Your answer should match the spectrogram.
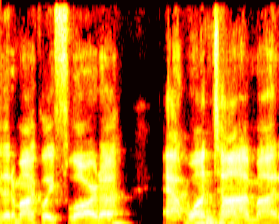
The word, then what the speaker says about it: Immokalee: So it's Immokalee. That is a word from the Seminole Indian language, and it means my home. You can always tell the name, pronounce the name of an Indian word because every letter is pronounced. Nice. Every letter is articulated. So there's nothing that remains silent.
